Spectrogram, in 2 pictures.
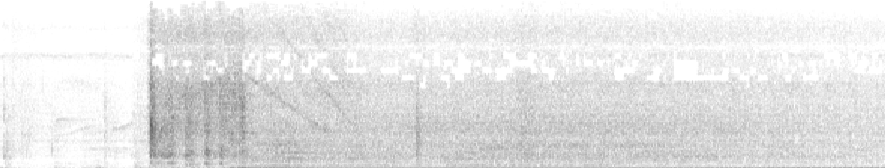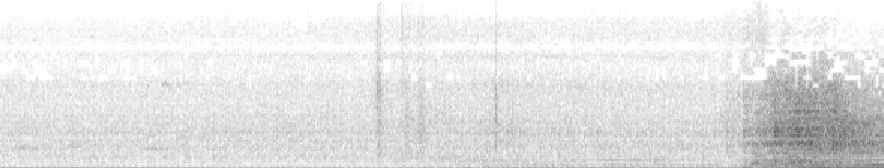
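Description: A car engine idles with a steady low rumble from the exhaust.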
